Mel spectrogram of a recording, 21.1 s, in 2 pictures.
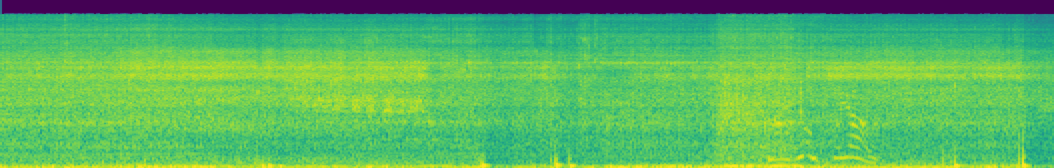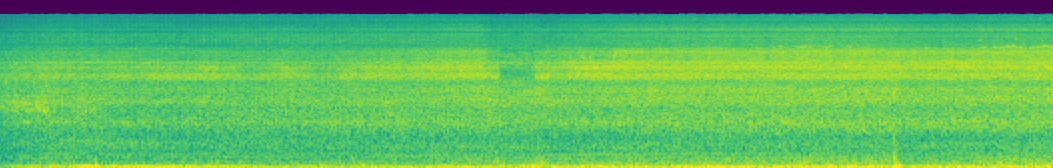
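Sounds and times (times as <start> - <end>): go-kart engine drone: 0.0 - 21.0
wind rumble on microphone: 0.5 - 8.1.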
